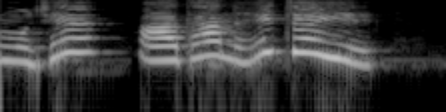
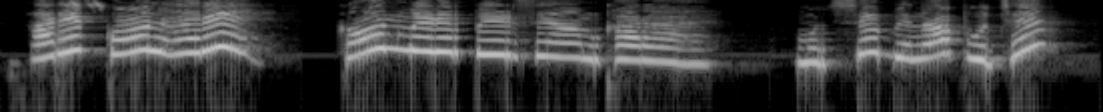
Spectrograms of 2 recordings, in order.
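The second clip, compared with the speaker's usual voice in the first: calling out loudly, demanding; 3 semitones higher than usual. A narrator voices the tree's owner stepping out of her house, shouting. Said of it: "चिल्ला क्यों रही है".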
